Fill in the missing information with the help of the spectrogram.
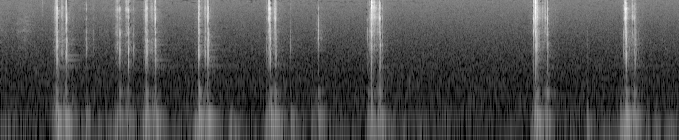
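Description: Long nails and fingertips press and tap three tall translucent plastic keycaps on Cherry MX mechanical switches over a clear base. Each press makes a short, sharp clack with a bright click and a low thump, in irregular bursts separated by quiet pauses.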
